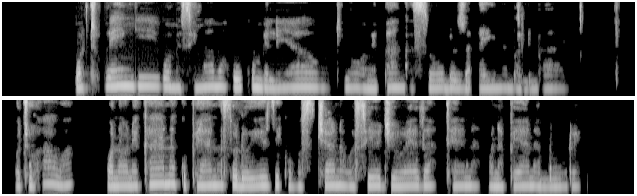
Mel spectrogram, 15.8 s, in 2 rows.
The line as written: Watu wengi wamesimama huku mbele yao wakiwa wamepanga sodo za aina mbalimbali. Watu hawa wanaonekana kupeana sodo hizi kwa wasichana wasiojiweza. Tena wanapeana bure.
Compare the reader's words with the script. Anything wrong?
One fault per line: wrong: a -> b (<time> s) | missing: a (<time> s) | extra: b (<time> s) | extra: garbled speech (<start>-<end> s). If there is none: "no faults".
no faults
